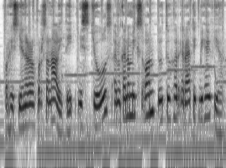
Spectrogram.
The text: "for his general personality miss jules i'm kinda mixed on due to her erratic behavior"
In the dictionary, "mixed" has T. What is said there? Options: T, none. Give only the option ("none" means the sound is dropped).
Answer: none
